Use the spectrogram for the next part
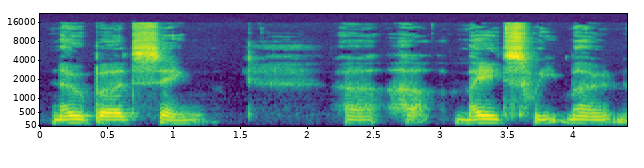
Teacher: You get clusters of strong stresses, adjacent strong stresses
